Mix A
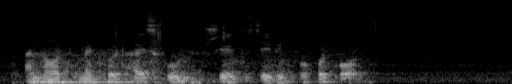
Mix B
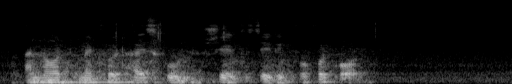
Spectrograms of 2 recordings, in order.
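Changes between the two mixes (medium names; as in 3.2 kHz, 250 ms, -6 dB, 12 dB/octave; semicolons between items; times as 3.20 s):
speech +4.0 dB; master: add low-pass 6.4 kHz 12 dB/octave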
